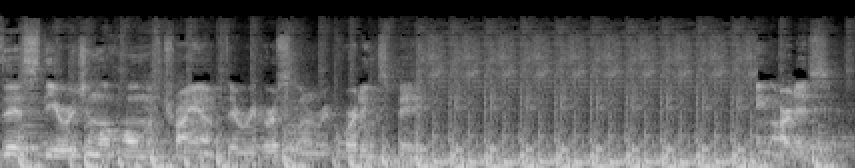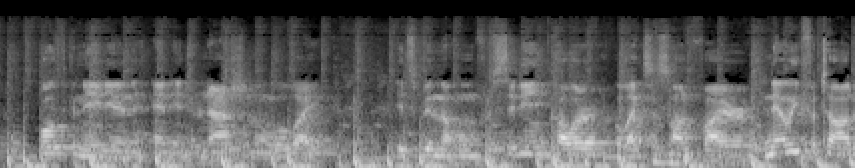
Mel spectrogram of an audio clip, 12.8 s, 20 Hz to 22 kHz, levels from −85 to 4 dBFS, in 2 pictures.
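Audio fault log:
3.41 to 5.67 s, broken-record loop: a 0.26 s piece of sound plays back to back 9 times, like a needle stuck in a groove. Likely the player, encoder or stream stalled and kept resending its last chunk, so whatever belonged there is lost.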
